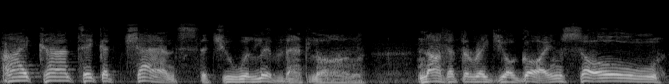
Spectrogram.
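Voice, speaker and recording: An actor playing a frail, wealthy old man in a radio drama, formal and measured, with quiet menace. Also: medium pitch, big pitch swings, husky, exaggerated voice. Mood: coolly insistent. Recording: dull, muffled vintage radio recording.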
